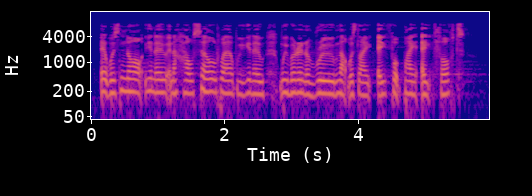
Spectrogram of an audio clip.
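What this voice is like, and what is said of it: Liverpool accent. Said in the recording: “you might hear my accent from Liverpool”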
